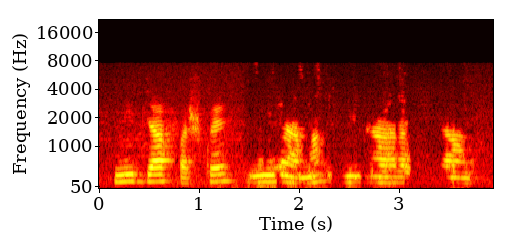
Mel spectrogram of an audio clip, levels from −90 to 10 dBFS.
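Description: Speech recorded through call processing, with the talker's level repeatedly pulled down: speech suppressed in double talk at 1.47–2.15 s, 2.41–2.81 s, 2.98–3.13 s and 3.39–3.65 s, dipping by roughly 10, 20, 5 and 25 dB. This is likely an echo canceller attenuating everything while both sides spoke. The other side's voice leaking through appears as brief fragments at 2.27–2.34 s and 3.04–3.13 s, about 15 dB and 10 dB below the speech, consistent with residual loudspeaker echo the canceller failed to remove.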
